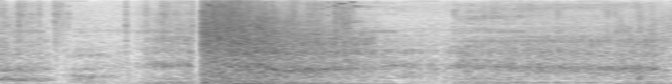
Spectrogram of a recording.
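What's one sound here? A shotgun fires with a loud boom.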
